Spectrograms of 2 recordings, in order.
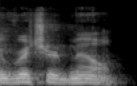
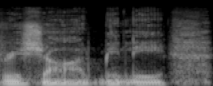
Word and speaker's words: Richard Mille: Yeah, because a lot of people say Richard Mille, and that ain't right. Richard. No, it's Richard Mille.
